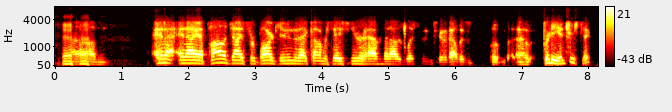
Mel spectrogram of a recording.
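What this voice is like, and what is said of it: Hoarse, gravelly voice. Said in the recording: “apologize for my voice right out of the gate. I got a Louis Armstrong thing going today.”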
